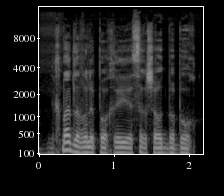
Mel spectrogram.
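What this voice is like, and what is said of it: Imitates another person's voice. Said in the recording (Hebrew): “חיקוי טוב, אה? ... אני עושה ביבי מצוין”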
